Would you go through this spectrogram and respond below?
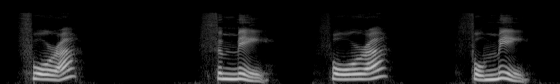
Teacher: One distinctive feature of my accent, the modern RP accent, is that I only pronounce the letter R when it comes before a vowel sound. This is true in individual words and also in connected speech. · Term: linking Rs, linking R's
